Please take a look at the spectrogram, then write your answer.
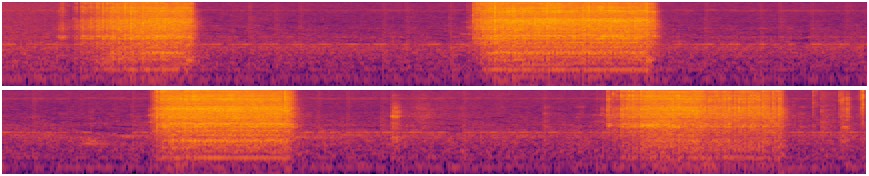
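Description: A sewing machine stitching the joining seam at the opening of a salwar runs in four separate bursts of about a second each, close and steady, with pauses of quiet handling between them.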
